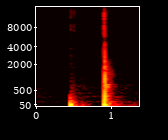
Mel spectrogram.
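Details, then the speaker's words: 1915 Model T stationary engine turned slowly by hand: two dull, heavy clunks as the crank pin pulls down on the rod cap, a worn connecting rod bearing knock. The owner guesses 4–6 thou of clearance. "There it is, clunking clunk. If on the way down I can make the noise because now uh the crank pin is pulling down on the cap, right?"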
